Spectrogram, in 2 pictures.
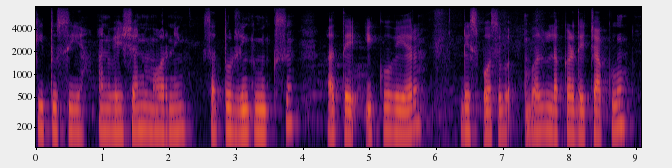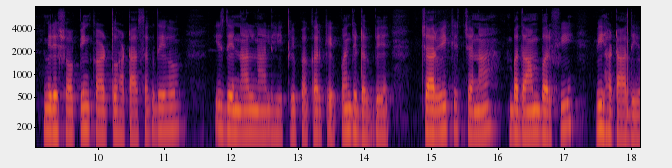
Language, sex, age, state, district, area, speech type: Punjabi, female, 30-45, Punjab, Shaheed Bhagat Singh Nagar, rural, read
